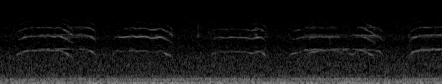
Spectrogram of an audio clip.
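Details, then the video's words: At a San Jose City Hall peregrine falcon nest in May 2024, adults feed four chicks six to seven days old. Sharp, down-curving notes come in quick pairs and clusters against a constant low rumble. "Hartley feeds 4 chicks 🐥🐥🐥🐥 Monty serenades 🎶"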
